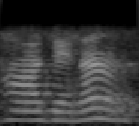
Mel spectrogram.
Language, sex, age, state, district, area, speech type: Kannada, female, 18-30, Karnataka, Hassan, rural, conversation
